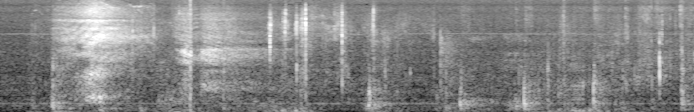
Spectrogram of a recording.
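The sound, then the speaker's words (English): Two men trudge down the steps of a house, their footsteps landing as many quiet, irregular scuffs and thuds at a tired, uneven pace. “The two men, angry and exhausted, trudged down the steps of Hefty House.”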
